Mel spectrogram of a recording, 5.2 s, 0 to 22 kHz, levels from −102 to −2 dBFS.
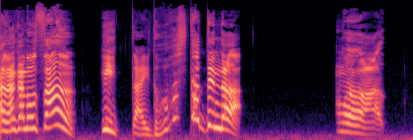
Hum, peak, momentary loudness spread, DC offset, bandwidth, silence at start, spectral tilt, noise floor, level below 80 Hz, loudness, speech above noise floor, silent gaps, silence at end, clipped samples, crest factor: none; 0 dBFS; 14 LU; under 0.1%; 19.5 kHz; 0 s; -2 dB/octave; -55 dBFS; -56 dBFS; -16 LUFS; 38 dB; none; 0.4 s; under 0.1%; 18 dB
